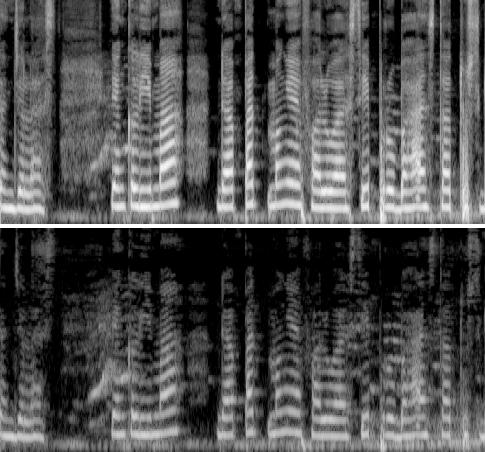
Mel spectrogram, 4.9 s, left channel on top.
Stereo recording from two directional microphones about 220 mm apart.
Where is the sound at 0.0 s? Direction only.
45° left (ahead or behind).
